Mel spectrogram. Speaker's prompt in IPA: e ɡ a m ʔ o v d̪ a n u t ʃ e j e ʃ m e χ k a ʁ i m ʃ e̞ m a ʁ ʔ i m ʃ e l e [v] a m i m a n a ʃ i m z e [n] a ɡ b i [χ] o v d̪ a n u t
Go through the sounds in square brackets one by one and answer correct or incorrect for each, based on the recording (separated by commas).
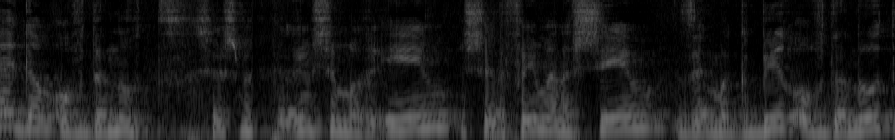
incorrect, incorrect, incorrect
